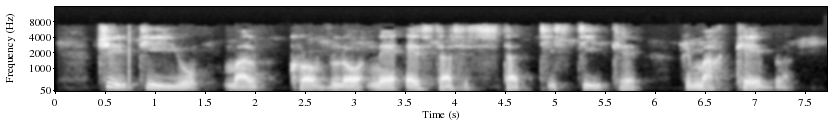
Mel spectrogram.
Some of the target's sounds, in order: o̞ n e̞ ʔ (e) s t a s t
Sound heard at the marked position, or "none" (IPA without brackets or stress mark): e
